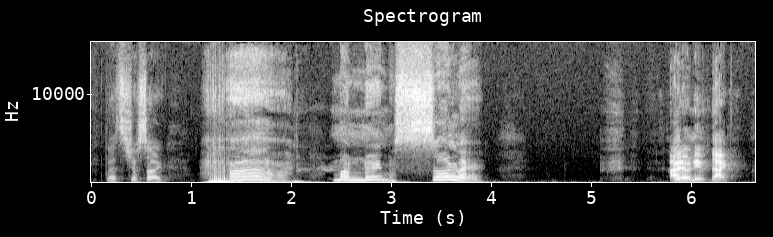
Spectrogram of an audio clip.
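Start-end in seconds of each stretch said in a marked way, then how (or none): 1.1-4.0 put-on puppet old man voice, loud, high, drawn-out hi. Showing the voice a man puts on to introduce himself: Muppet-meets-Family Guy old-man voice. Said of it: "puts on this voice that's sort of somewhere between like a Muppet and the old man".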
